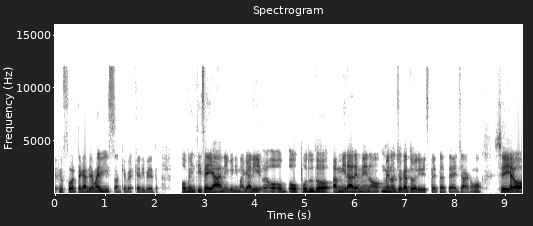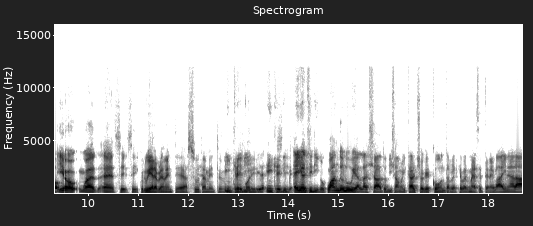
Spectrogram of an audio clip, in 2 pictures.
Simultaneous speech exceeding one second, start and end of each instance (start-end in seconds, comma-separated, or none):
12.7-14.1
